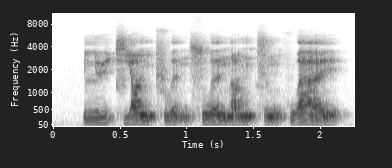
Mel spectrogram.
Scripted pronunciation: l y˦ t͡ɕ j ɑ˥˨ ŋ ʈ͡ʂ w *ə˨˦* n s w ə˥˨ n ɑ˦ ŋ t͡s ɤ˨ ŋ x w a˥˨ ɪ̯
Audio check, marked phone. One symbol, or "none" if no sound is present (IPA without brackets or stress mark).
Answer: ə̰˨˩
